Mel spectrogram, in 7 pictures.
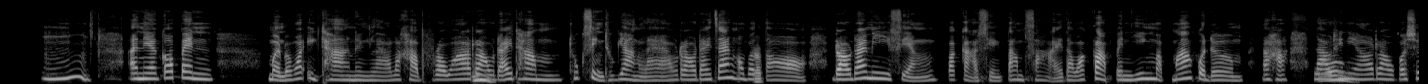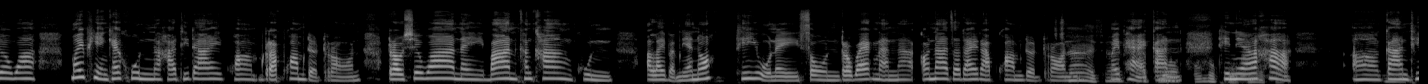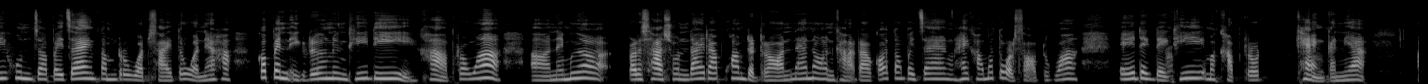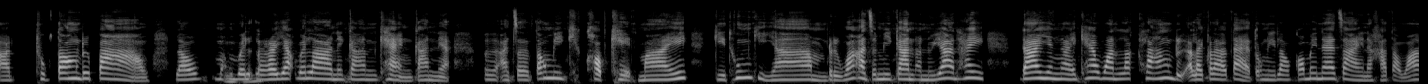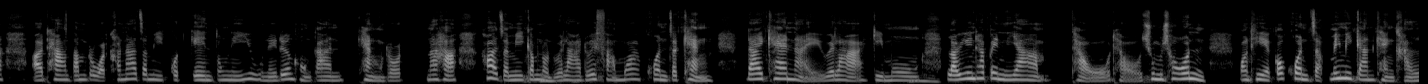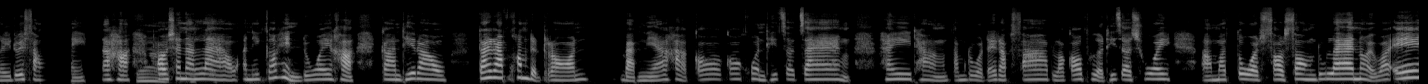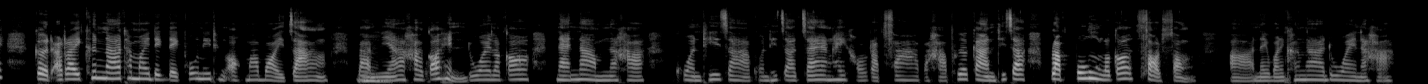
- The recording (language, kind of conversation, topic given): Thai, advice, ทำอย่างไรให้ผ่อนคลายได้เมื่อพักอยู่บ้านแต่ยังรู้สึกเครียด?
- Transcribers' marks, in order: none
